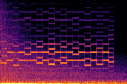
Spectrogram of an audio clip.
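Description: A phone rings loudly with a repeating electronic ringtone in steady pulses during a call to a husband, then stops abruptly. No one talks over it.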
